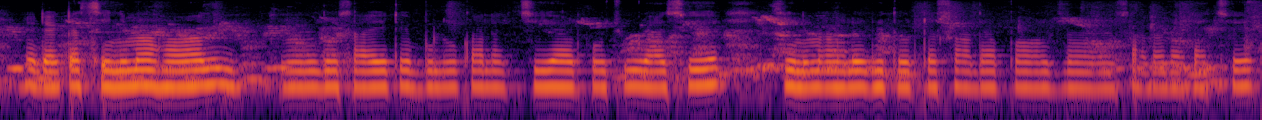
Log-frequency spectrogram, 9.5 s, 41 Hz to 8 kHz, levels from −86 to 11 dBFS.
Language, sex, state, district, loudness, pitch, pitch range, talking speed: Bengali, female, West Bengal, Paschim Medinipur, -26 LUFS, 180 Hz, 175-185 Hz, 125 wpm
